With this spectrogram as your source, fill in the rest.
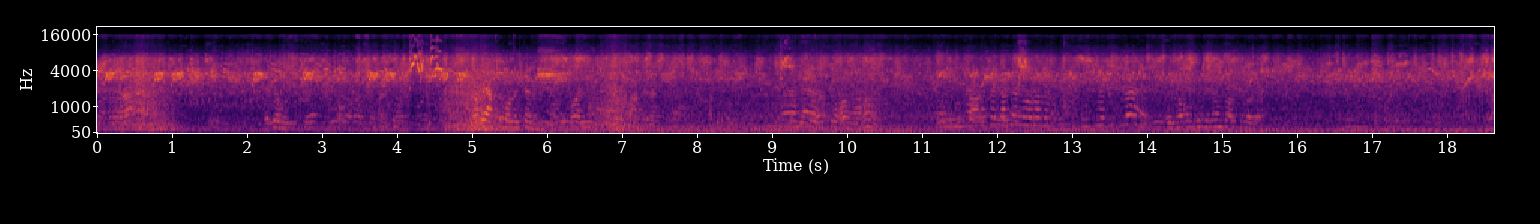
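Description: Many small finches chirp and twitter busily, close by.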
